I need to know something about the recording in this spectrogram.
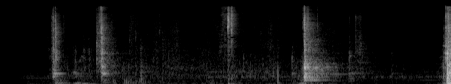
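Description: A door latch clicks and rattles.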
